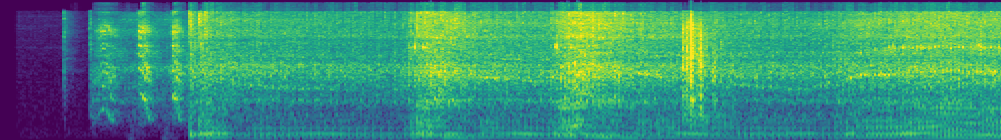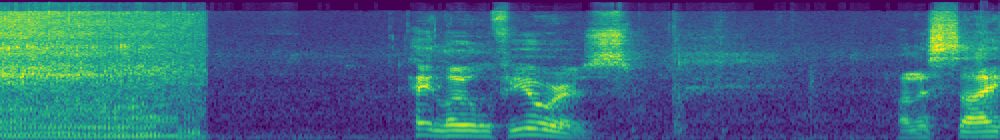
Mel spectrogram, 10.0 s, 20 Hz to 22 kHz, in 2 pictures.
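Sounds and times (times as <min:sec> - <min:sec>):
motorcycle engine revving: 0:00.5 - 0:06.1
sharp click: 0:03.4 - 0:03.7.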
